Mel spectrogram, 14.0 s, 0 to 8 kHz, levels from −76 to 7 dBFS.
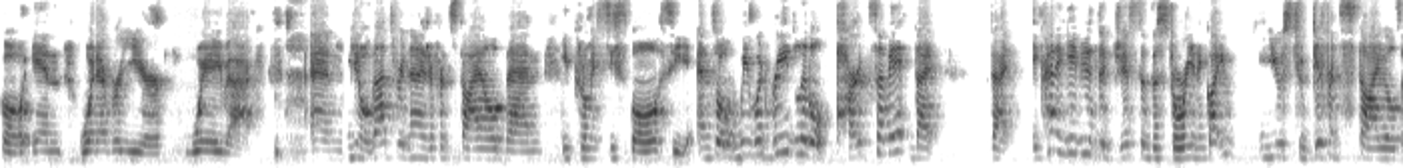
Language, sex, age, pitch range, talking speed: Italian, female, 20-39, 165-280 Hz, 205 wpm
